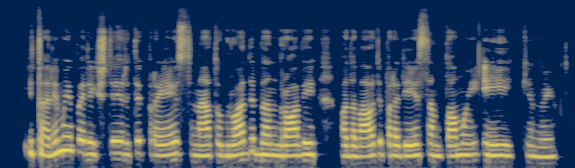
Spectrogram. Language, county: Lithuanian, Kaunas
